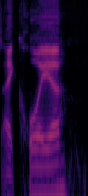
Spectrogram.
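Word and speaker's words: IQOYA: all today is that the ecoya line is pronounced ikoya and then there's crosslink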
